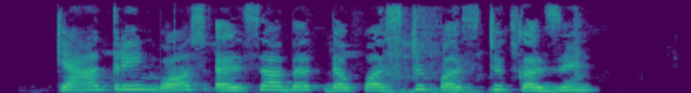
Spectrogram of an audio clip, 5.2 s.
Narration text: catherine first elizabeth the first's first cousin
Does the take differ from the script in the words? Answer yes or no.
yes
